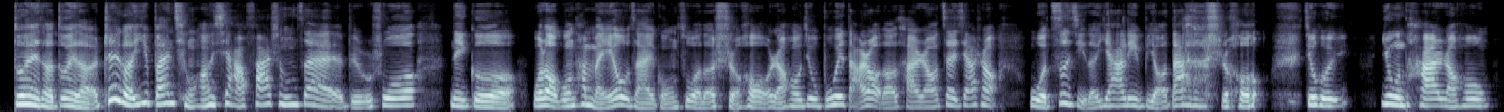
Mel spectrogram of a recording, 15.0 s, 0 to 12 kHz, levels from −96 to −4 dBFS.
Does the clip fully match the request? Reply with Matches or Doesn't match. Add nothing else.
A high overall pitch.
Matches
